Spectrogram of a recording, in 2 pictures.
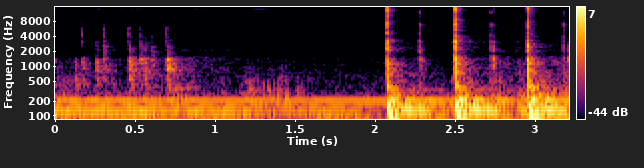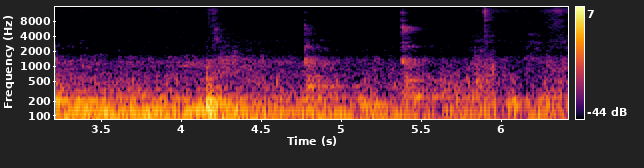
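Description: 2004 Otis elevator car: light clicks as a floor button is pressed over a steady low hum. The hum stops about two seconds in, and three sharp knocks follow within a second.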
